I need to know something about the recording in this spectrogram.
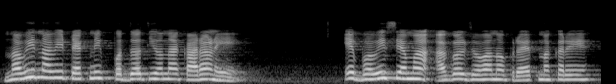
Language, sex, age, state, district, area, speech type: Gujarati, female, 45-60, Gujarat, Amreli, rural, spontaneous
